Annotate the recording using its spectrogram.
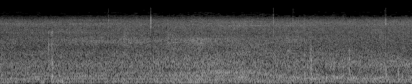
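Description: Steady rushing wind noise on a phone's microphone, with no clear events.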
